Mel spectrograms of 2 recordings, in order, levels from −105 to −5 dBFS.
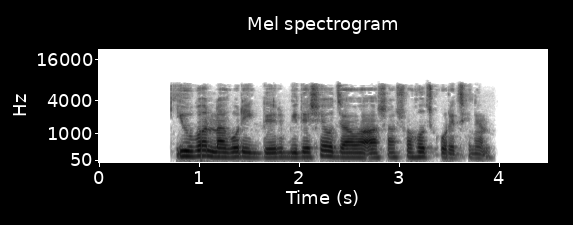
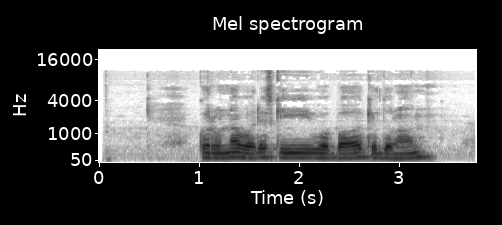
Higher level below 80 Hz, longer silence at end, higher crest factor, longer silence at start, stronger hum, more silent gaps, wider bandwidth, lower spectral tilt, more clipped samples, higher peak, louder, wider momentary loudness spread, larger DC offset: about the same, -56 dBFS vs -60 dBFS; about the same, 0.55 s vs 0.45 s; about the same, 16 dB vs 16 dB; second, 0.8 s vs 1 s; neither; neither; second, 7.6 kHz vs 11.5 kHz; second, -6 dB/octave vs -8 dB/octave; neither; first, -2 dBFS vs -8 dBFS; first, -17 LUFS vs -23 LUFS; first, 12 LU vs 8 LU; neither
